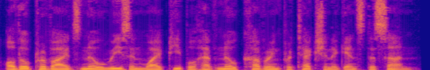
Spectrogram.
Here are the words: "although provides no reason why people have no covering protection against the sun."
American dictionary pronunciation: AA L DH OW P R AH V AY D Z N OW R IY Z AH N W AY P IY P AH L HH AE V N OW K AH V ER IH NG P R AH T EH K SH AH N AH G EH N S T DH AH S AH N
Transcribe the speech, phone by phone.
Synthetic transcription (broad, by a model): AA L DH OW P R AH V AY D Z N OW R IY Z AH N W AY P IY P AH L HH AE V N OW K AH V ER IH NG P R AH T EH K SH AH N AH G EH N S T DH AH S AH N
